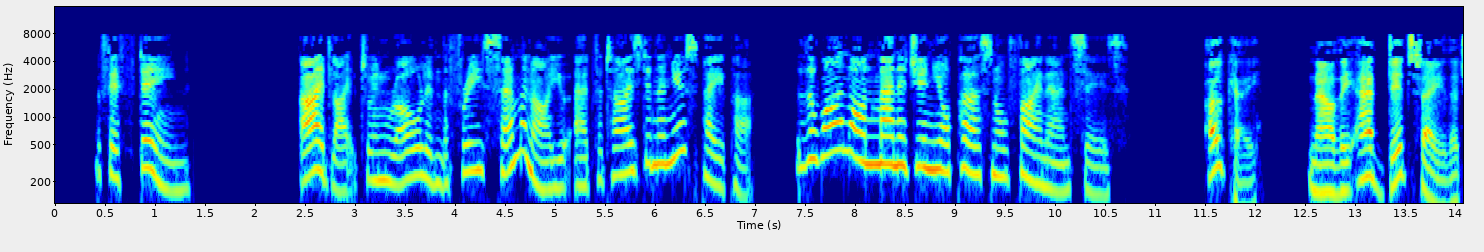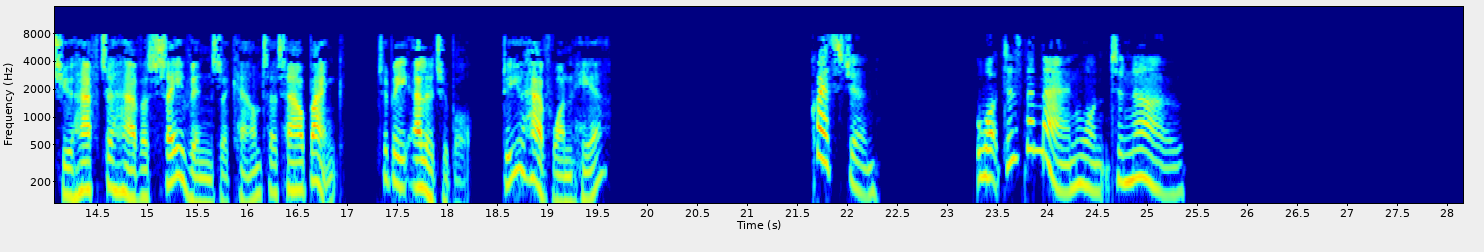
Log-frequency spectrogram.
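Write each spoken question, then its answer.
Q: What does the man want to know?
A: Whether the woman has a savings account at the bank.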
